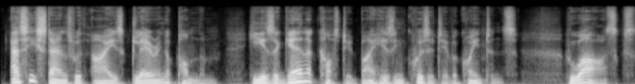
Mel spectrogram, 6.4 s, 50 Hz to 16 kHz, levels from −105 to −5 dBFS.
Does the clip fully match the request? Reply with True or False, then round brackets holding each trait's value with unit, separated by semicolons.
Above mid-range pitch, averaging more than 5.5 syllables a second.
False (105 Hz; 5.7 syllables/s)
